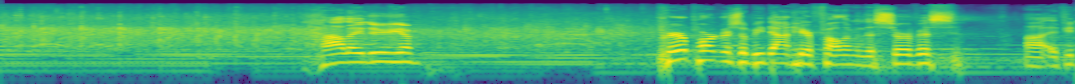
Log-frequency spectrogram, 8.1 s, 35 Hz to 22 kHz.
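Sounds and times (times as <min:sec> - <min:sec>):
congregation applauding: 0:00.0 - 0:06.0
speech: 0:02.4 - 0:03.2, 0:04.9 - 0:08.0.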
